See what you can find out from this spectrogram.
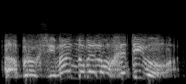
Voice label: near waypoint, mood med, speech; War Thunder

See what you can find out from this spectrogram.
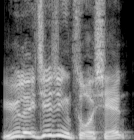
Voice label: Speech Alarms Torpedo Left, Languages ZH TW; World Of Warships

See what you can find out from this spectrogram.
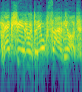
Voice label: right wing, speech hun; War Thunder

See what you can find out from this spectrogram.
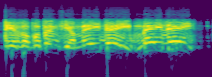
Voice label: damaged engine, mood med, speech; War Thunder

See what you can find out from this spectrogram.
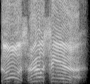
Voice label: voice ger vehicle

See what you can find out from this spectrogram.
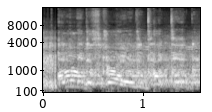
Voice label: Speech Detection Enemy Destroyer, EN; World Of Warships

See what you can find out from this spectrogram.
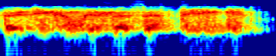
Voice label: aircraft destroyed, speech hun; War Thunder

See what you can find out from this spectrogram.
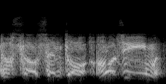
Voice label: on fire, speech cze, mood high; War Thunder

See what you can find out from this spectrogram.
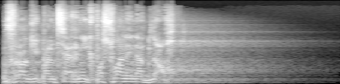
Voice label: Speech Destroy Enemy Battleship, PL; World Of Warships

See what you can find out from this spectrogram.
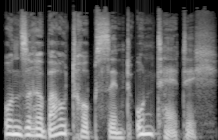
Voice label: Worker Idle, Speech German Advisors; Civ5

